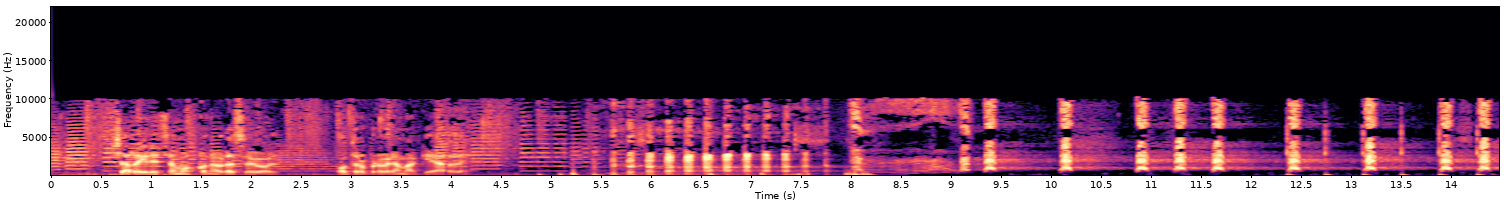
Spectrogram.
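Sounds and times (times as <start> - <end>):
speech: 0.7 - 4.3, 5.8 - 6.6
laughter: 5.3 - 8.3
small dogs barking with sharp high-pitched yips: 8.0 - 14.4.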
